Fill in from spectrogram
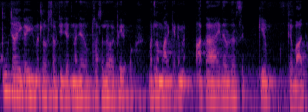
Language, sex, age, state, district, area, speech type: Hindi, male, 18-30, Bihar, Begusarai, urban, spontaneous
